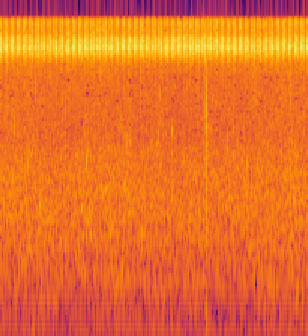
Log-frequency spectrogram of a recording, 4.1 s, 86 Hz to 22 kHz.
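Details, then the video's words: Crickets at night by a river, a continuous high, finely pulsed trill that runs unbroken through the clip, over a steady wash of flowing river and crackling campfire with one sharp pop near the end. "Campfire by the River at Night Ambience | 1 Hour of Crackling Fire, Crickets, Ambient Nature Sounds"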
